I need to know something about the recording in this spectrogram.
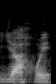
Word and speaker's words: Yahweh: But then we go on and we ask, okay, so how do we know that Yahweh is the right way of pronouncing it?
